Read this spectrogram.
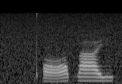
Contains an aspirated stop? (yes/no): yes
